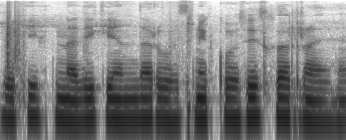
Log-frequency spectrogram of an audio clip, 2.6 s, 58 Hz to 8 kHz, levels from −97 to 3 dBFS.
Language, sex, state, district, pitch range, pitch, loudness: Hindi, male, Madhya Pradesh, Umaria, 120-125 Hz, 125 Hz, -16 LUFS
